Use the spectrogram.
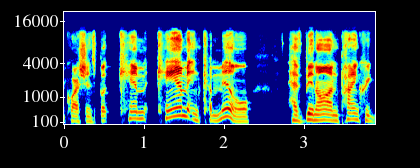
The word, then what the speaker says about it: Kamil: a good start yeah camille so people tend to pronounce it as camel so feel free to over pronounce the i at the end right in the last syllable yeah look guys this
